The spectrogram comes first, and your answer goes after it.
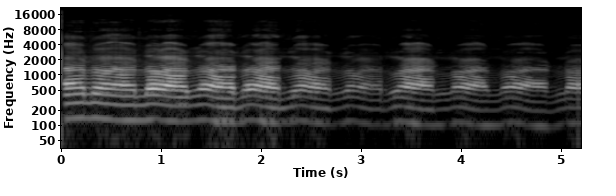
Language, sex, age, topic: Kinyarwanda, male, 25-35, education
